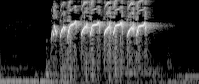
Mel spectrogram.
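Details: Scarlet minivet, known locally as mantenan gunung, in a long rolling tutor song: about nine sharp rising whistles in a rapid, even string lasting roughly a second, with a faint low hum before it.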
